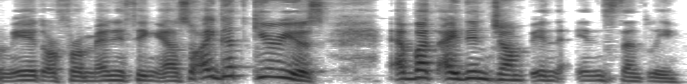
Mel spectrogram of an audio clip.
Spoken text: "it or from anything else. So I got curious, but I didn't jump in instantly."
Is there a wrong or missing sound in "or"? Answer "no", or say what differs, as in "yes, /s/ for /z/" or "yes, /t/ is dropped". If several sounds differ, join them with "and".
no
